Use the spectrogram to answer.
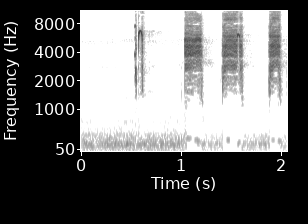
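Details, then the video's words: Black francolin calling at Nawabshah, Pakistan, as three birds call together in a competition. A brief sharp note is followed by three broad, rasping, buzzy blasts spaced about half a second apart, with a faint low hum behind. "Teen Teeter Ek Sath Awaz Competition | Black Francolin | Black Partridge"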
